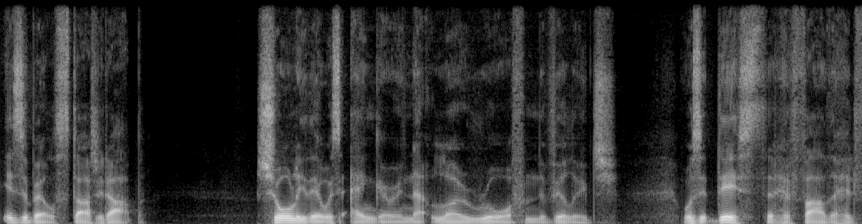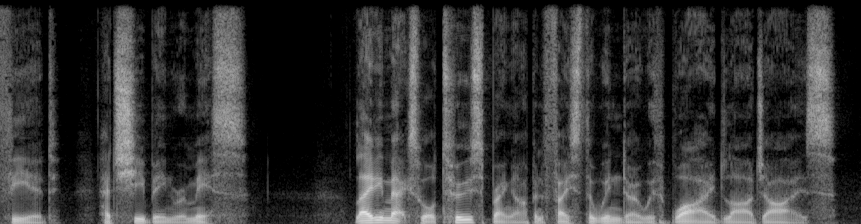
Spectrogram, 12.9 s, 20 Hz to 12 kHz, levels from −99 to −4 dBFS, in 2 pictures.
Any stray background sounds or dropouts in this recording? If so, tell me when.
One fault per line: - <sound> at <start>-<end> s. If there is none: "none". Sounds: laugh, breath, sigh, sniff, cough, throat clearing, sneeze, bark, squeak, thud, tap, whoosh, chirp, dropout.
none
